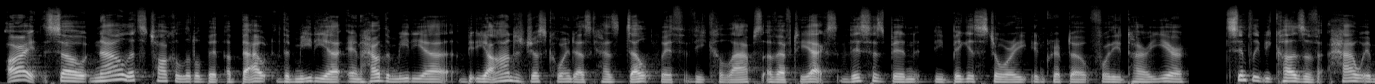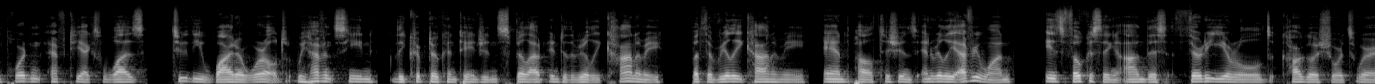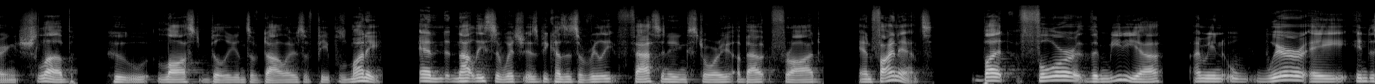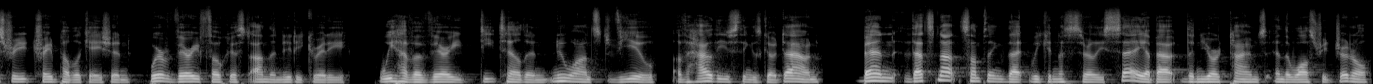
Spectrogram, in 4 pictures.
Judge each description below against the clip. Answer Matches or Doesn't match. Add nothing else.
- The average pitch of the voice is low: Matches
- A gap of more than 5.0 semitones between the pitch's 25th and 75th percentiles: Doesn't match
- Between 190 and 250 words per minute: Doesn't match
